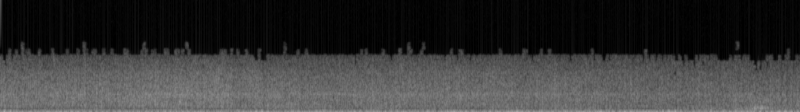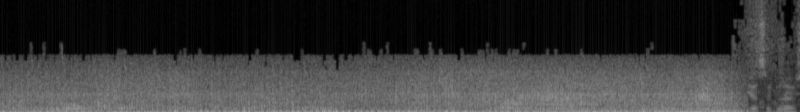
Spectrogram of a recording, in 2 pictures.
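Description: Military transport helicopters running on the ground at close range, turbine engines and main rotors making a steady, heavy noise. It cuts off abruptly near the end.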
